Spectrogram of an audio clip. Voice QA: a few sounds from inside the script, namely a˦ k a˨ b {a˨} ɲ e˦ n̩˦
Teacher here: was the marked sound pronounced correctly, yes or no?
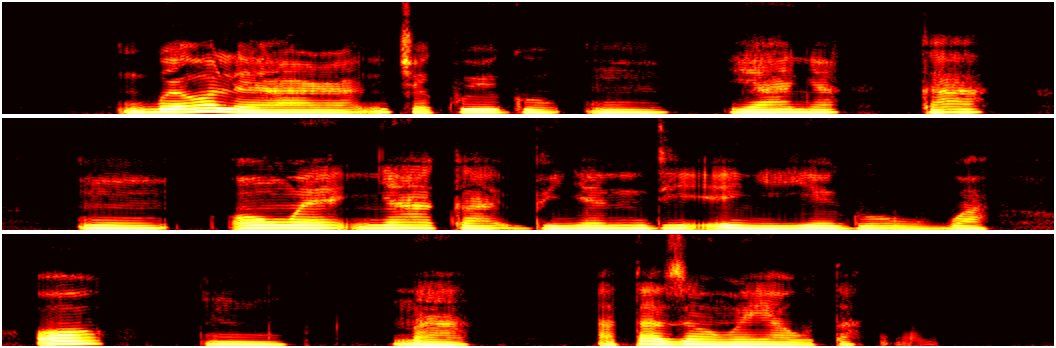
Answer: no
